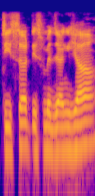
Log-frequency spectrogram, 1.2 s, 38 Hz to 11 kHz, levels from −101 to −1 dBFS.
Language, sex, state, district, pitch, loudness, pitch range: Hindi, male, Bihar, Saharsa, 145 Hz, -15 LUFS, 140-160 Hz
